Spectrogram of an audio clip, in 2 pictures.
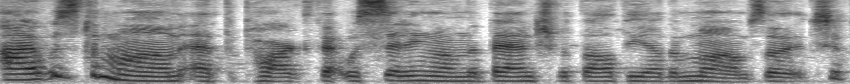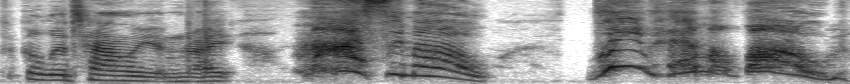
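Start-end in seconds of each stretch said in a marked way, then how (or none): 5.8-8.5 very high, swooping, drawn-out yell. A mom at the park retells yelling across the park, imitating her own screaming. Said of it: "like screaming and yelling across the park".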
